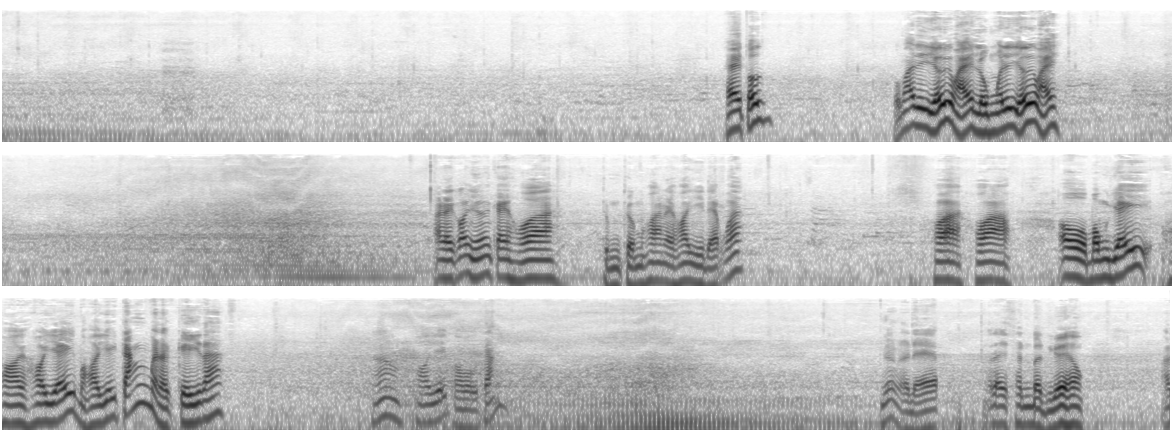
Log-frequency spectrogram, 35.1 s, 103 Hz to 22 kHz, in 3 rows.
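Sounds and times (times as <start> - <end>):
motor scooter passing: 0.0 - 35.0.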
